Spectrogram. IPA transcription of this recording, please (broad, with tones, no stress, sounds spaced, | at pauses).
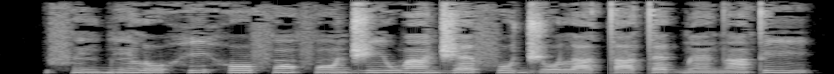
f ĩ˨ ɡ͡b ĩ˨˦ l o˧ h i˦ h o˦ f ɔ̃˦˨ f ɔ̃˨˦ d͡ʒ i˦ w ã˦ d͡ʒ ɛ˦ f o˦ d͡ʒ o˧ l a˨ t a˨ t ɛ˧ ɡ͡b ɛ̃˨ d ã˨˦ t i˦˨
